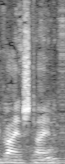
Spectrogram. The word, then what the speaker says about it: Weinstein: Ez olyan, mint a vizé, Harvey Weinstein is mi Weinsteinnak mondanánk, mert a németek ez egy német név, és akkor azt mondanák, hogy Weinstein.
